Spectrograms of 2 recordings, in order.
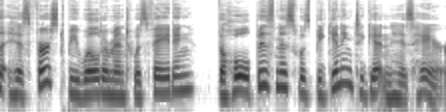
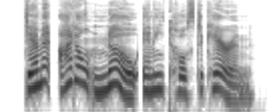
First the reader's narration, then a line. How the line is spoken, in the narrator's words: said Jim angrily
